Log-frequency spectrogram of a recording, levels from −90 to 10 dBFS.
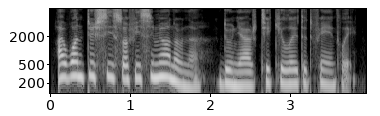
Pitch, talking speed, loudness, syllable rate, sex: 215 Hz, 135 wpm, -17 LUFS, 5.3 syllables/s, female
